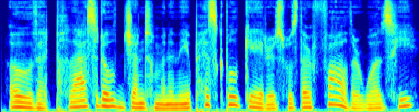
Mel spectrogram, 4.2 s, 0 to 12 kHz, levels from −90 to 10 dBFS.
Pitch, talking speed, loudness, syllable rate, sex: 160 Hz, 200 wpm, -17 LUFS, 5.5 syllables/s, female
